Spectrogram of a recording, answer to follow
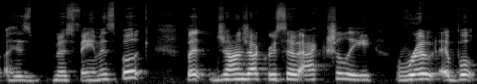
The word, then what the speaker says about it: Jean-Jacques Rousseau: This is Jean-Jacques Rousseau, not Jean-Jacques Rousseau. A lot of people mispronounce his name. It is Jean. It's French.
